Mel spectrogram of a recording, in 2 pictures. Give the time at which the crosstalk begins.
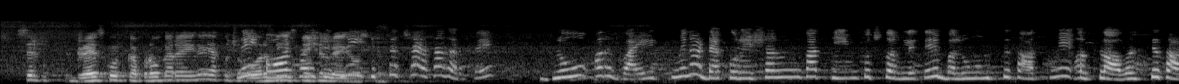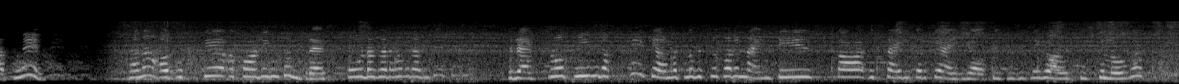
2 s

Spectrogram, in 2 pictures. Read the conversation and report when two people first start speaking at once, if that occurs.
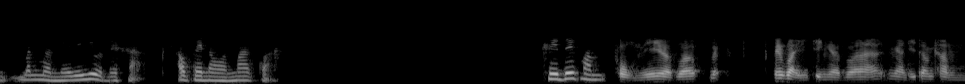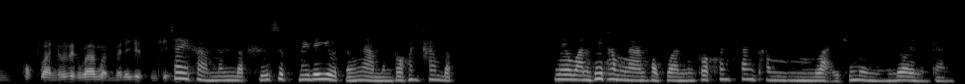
none

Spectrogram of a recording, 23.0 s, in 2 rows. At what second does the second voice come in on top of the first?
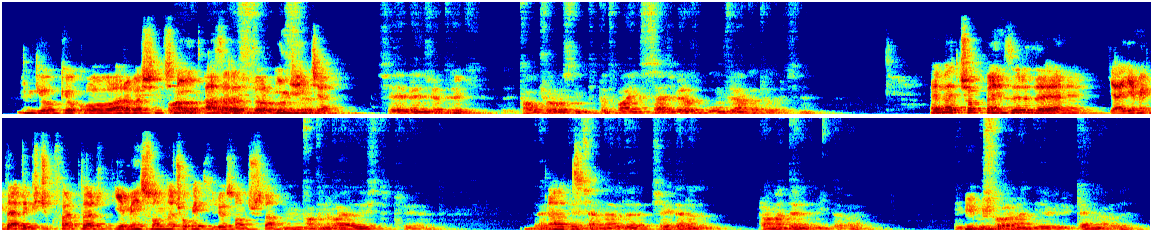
2 s

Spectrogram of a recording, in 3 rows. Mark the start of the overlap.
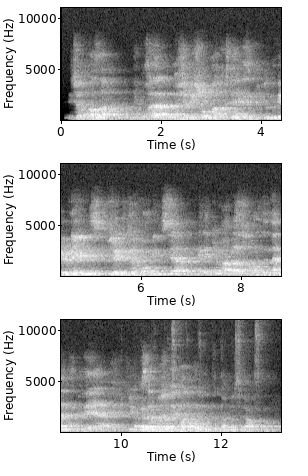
10 s

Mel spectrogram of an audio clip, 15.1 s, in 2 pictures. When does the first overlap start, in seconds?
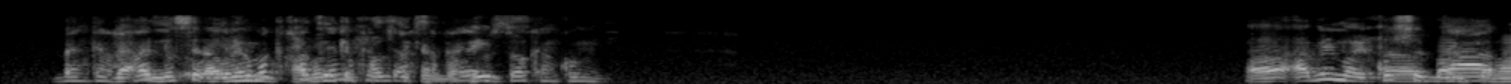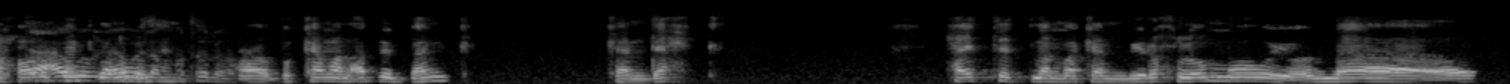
1 s

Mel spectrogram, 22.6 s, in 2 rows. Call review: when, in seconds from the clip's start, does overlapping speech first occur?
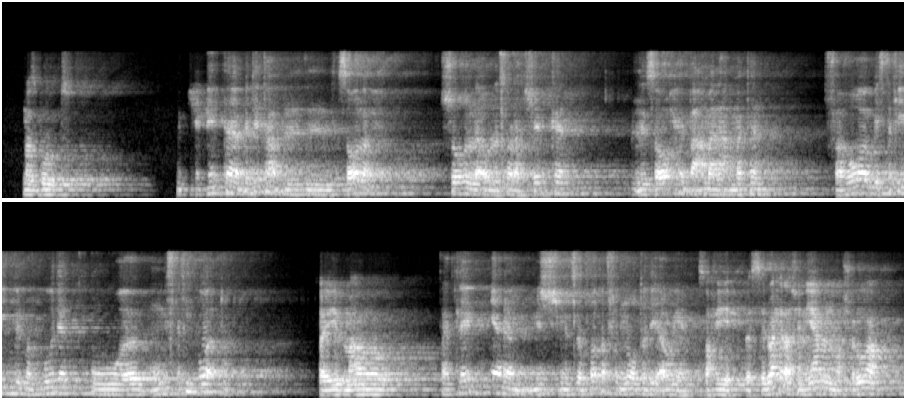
none

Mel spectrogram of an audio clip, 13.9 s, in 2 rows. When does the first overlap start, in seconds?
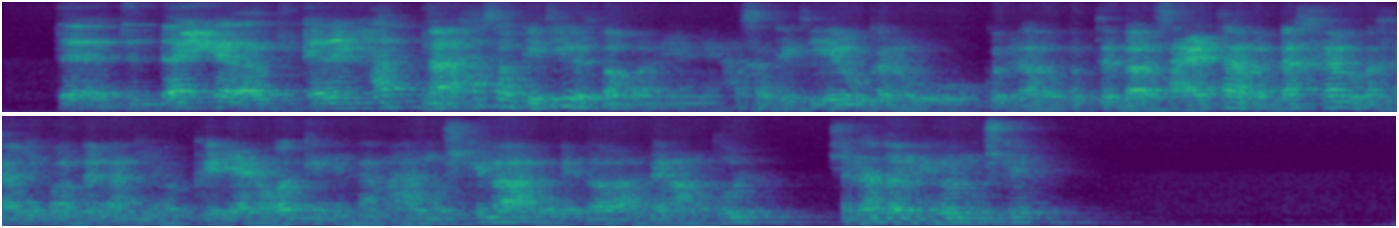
none

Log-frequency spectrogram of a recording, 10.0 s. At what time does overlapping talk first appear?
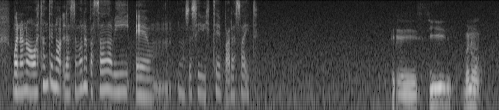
none

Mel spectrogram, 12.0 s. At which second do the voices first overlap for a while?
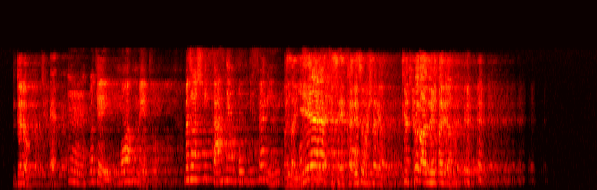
6 s

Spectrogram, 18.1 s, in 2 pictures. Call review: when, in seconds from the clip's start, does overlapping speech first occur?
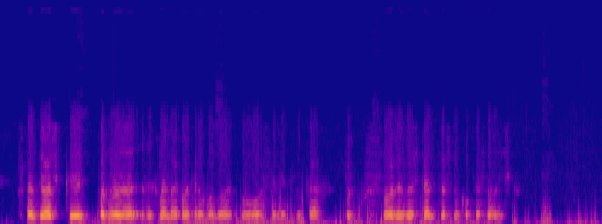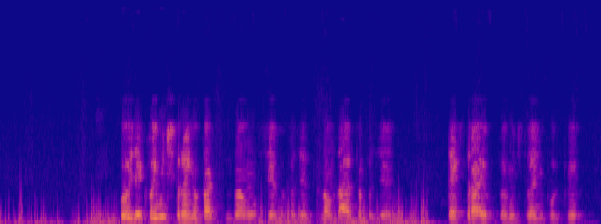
none

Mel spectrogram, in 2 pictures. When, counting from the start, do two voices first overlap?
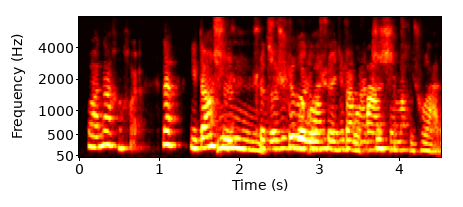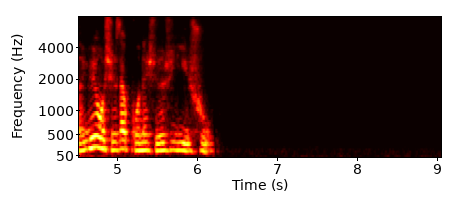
2 s

